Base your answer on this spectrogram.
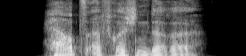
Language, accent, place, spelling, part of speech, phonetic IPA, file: German, Germany, Berlin, herzerfrischendere, adjective, [ˈhɛʁt͡sʔɛɐ̯ˌfʁɪʃn̩dəʁə], De-herzerfrischendere.ogg
- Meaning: inflection of herzerfrischend: 1. strong/mixed nominative/accusative feminine singular comparative degree 2. strong nominative/accusative plural comparative degree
